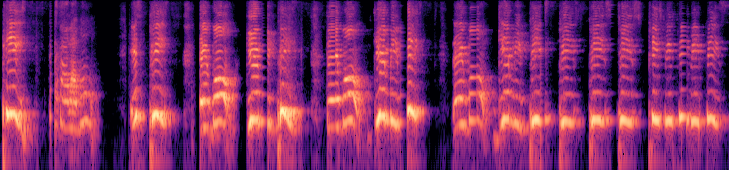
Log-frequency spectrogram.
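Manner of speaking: high, loud begging for peace; hammed-up desperate peace shout; mock shouted plea. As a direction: cry out for peace.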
